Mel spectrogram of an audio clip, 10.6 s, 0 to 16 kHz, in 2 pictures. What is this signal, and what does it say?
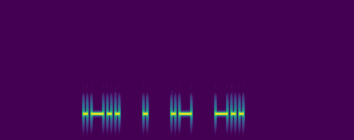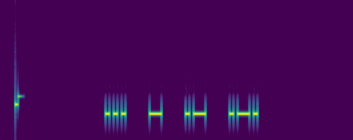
Morse code, heard as a keyed tone, about 20 wpm, spaced as for 14 wpm, 700 Hz. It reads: LEAD STAR
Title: 2x Character Spacing - Top 500 Words - 20wpm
